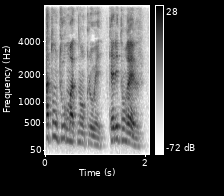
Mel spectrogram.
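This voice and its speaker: A comedian playing a female schoolteacher in a comedy sketch, speaking in a brisk, raised classroom voice. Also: mid-range voice, sing-song, husky. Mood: teacherly. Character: female schoolteacher asking pupils about dreams. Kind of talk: comedy sketch role-play.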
